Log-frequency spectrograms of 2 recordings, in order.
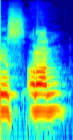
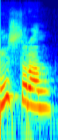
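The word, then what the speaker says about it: يسرا: al-insyirah fainna maal Usri Yusron tuh tulisannya tuh ya maka cara bacanya jangan Yusron cara bacanya fainalri Yusro ya maka yusranya jadi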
